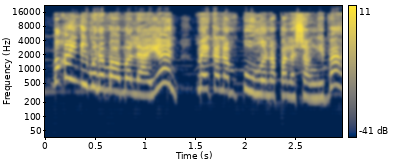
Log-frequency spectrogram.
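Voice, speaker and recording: A woman's voice: very high voice, very animated, fast talker, sharp tone, soft background music, heavily acted. A woman playing a blunt, nagging older mother in a radio drama, scolding and insistent. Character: blunt, nagging older mother warning her married daughter. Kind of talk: Tagalog radio drama acting.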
